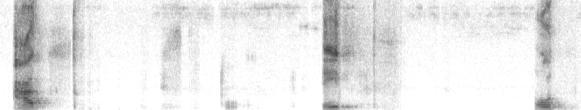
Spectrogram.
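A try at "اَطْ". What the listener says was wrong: হ্যাঁ এখানে তো কলকলা করতে হবে তো কলকলা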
